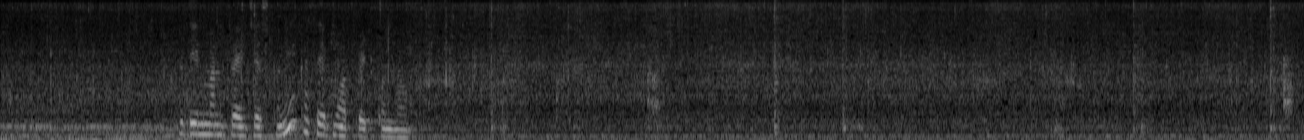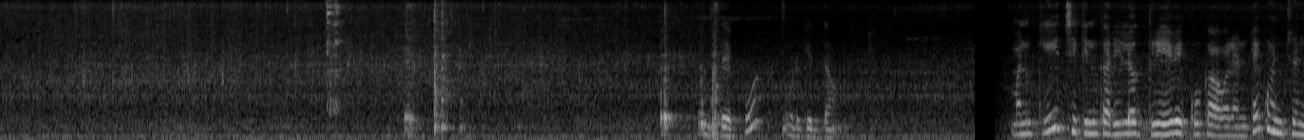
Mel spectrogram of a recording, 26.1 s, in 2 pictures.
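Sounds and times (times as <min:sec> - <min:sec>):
chicken and onions sizzling in pan: 0:00.0 - 0:20.1.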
